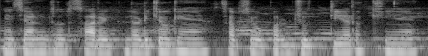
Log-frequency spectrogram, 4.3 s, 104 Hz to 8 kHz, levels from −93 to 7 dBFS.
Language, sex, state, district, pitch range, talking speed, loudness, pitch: Hindi, male, Uttar Pradesh, Shamli, 130-135 Hz, 155 wpm, -19 LUFS, 130 Hz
